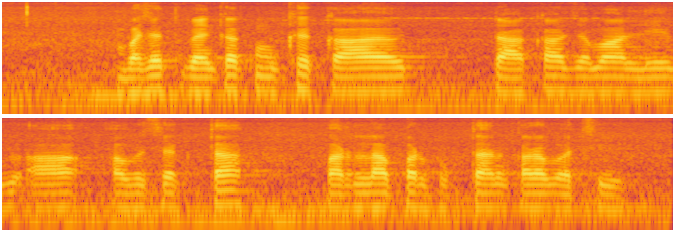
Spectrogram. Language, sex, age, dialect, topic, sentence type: Maithili, male, 25-30, Southern/Standard, banking, statement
